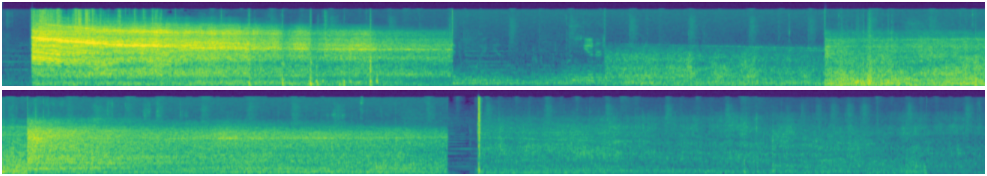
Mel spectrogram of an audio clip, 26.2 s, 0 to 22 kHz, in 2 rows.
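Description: A-10 Thunderbolt II twin turbofan jet engines, the loud noise of low passes with a high whine that falls in pitch as the aircraft goes by. The sound breaks off and changes abruptly several times, about 6, 11 and 19 seconds in.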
